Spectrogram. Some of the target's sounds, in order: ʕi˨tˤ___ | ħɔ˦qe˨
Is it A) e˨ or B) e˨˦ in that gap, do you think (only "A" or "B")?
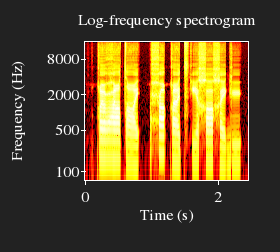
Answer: A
